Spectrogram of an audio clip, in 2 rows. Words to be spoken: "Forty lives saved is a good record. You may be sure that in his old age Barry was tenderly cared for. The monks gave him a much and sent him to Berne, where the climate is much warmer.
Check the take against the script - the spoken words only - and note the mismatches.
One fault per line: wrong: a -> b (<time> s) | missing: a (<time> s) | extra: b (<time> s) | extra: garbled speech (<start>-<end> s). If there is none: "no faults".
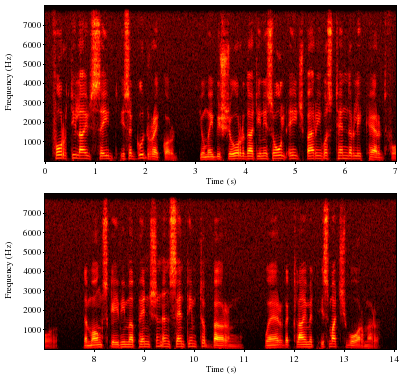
wrong: much -> pension (8.8 s)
